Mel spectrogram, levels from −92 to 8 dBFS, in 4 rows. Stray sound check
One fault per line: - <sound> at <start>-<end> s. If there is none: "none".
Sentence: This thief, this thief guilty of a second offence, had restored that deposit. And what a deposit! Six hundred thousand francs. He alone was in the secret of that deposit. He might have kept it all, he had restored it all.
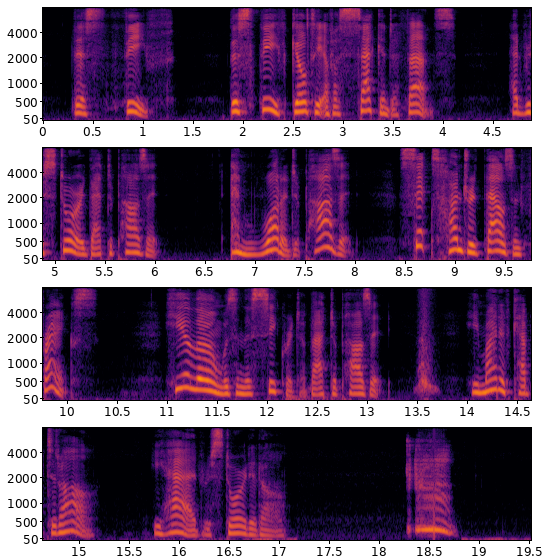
- whoosh at 13.5-13.8 s
- throat clearing at 18.3-18.8 s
